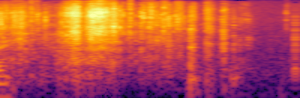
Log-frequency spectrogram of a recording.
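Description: Toy packaging crinkling and rustling as it is handled and cleared away. A run of sharp little clicks and taps follows about a second in.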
